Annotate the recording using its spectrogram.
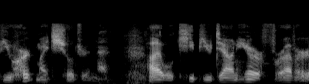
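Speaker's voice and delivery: stern, menacing, threatening tone. Voicing Marie warning the players about her children: stern threatening warning. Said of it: "gives you a very stern frown".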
